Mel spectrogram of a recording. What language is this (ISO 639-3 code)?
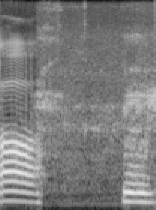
asm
